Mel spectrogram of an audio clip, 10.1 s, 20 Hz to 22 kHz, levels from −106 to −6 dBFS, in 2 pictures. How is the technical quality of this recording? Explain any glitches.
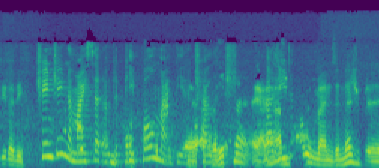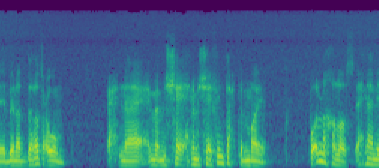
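The first 4.2 seconds have two call-processing problems.

An echo leak shows up at 0.0–0.54, 0.7–0.89, 1.78–1.9, 2.21–2.26 and 3.81–3.97 s. It's a copy of the speech trailing by 186 ms, about 10 to 30 dB below the speech, likely a loudspeaker echo the canceller missed.

Speech suppressed in double talk hits at 0.99–1.84, 2.03–3.29 and 3.76–4.15 s. The speech dips by up to about 25 dB, likely because the canceller clamped down during overlapping talk.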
